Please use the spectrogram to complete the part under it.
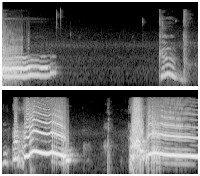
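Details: A pet Yorkie, Cherub, learning to howl on command, lets out a steady two-tone howl, then a pause, then rising and falling yips leading into a longer wavering howl.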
